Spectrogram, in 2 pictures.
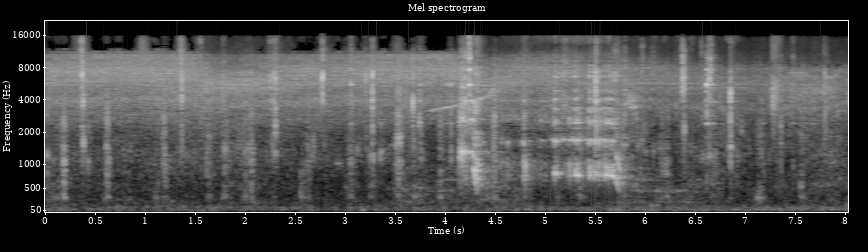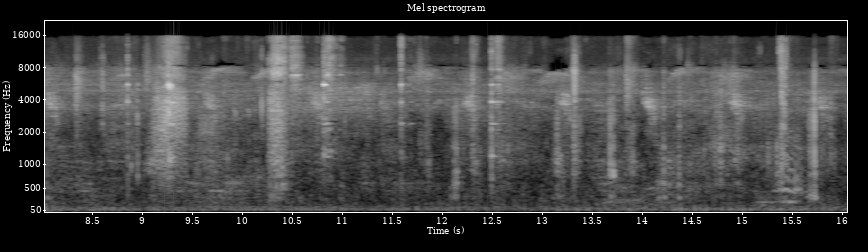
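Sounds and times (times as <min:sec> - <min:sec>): steady hiss: 0:00.0 - 0:07.0
wet chewing and lip-smacking: 0:00.0 - 0:16.0.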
